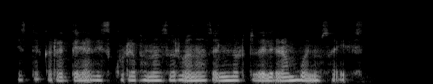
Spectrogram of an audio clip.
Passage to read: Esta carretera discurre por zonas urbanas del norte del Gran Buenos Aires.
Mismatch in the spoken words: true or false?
true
